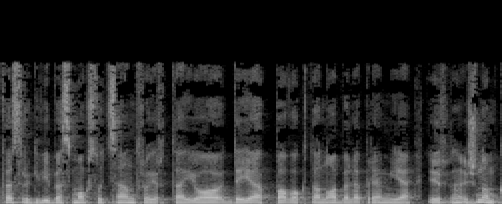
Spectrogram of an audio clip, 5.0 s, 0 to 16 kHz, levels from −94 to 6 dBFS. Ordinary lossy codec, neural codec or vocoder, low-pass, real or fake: MP3, 48 kbps; none; 14.4 kHz; real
